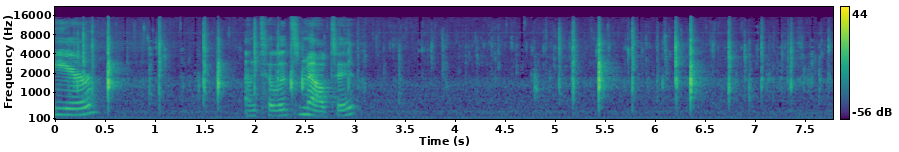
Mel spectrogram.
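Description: A metal spoon taps and scrapes against a measuring cup.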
